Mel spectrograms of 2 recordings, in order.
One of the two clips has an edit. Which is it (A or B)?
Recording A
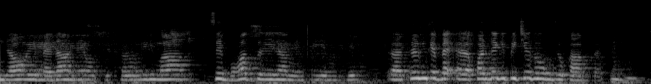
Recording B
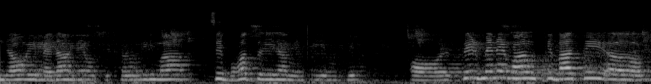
A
